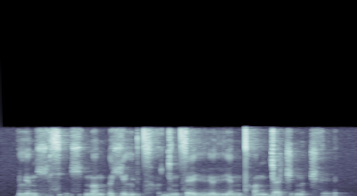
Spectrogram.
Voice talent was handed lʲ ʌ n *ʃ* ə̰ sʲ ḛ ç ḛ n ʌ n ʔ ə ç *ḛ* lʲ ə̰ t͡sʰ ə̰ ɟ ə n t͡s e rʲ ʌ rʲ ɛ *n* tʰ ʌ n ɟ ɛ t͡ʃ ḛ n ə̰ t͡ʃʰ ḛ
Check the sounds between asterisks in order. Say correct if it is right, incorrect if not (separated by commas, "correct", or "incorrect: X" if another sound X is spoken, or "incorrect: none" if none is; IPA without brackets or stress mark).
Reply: incorrect: ç, incorrect: e, correct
